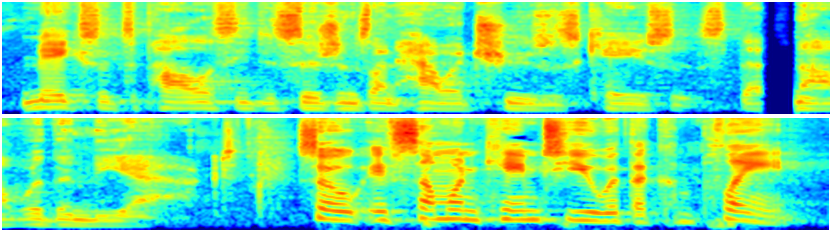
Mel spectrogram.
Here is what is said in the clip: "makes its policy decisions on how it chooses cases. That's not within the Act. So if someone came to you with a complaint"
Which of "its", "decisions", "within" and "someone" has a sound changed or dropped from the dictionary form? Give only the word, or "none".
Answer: none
